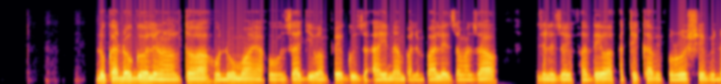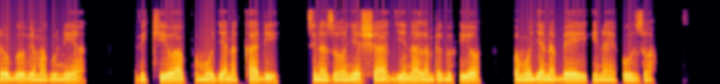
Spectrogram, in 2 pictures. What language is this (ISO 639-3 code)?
swa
